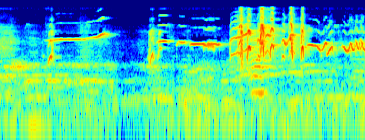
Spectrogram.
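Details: Song of an Oriental magpie-robin kept by Indonesian bird hobbyists: a long clear rising whistle, a brief silence, another whistled note, then a burst of harsh rattling chips and warbled twitters.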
